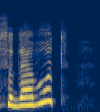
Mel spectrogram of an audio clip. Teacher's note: такой коротенький гласный, почти «ы-образный», он совсем артикуляционный, акустически не похож на основной аллофон, но это тоже аллофон фонемы «а».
